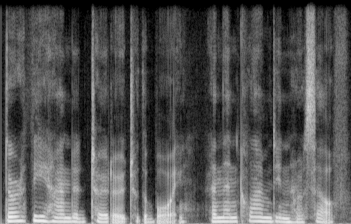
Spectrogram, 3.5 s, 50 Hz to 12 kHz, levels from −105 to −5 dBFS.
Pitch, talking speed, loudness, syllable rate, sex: 205 Hz, 190 wpm, -18 LUFS, 5.4 syllables/s, female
